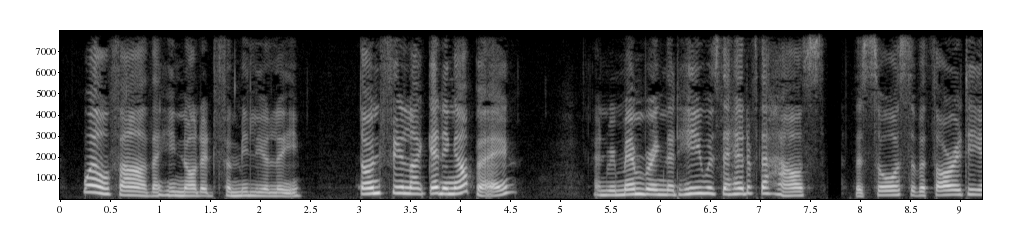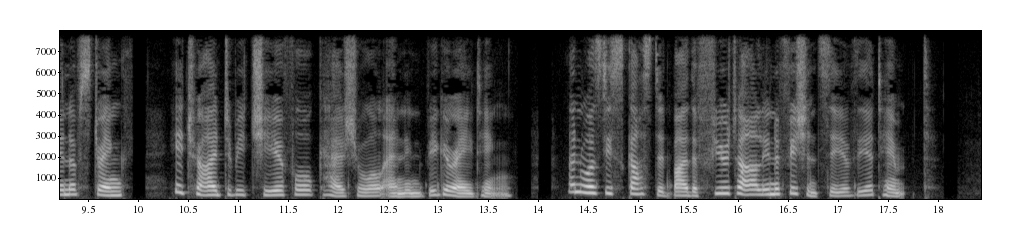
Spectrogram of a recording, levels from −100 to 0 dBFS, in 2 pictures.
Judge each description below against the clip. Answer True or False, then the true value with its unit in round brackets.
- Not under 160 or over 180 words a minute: False (150 wpm)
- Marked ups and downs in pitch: True (6.5 semitones)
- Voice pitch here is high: True (215 Hz)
